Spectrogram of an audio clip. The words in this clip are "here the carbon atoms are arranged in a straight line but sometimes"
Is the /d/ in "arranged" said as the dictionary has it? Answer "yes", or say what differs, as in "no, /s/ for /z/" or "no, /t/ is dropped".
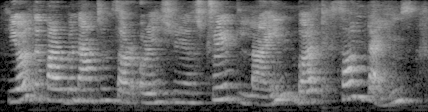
no, /d/ is dropped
